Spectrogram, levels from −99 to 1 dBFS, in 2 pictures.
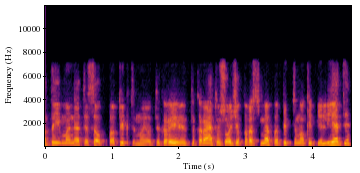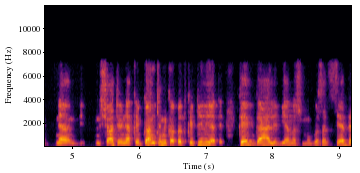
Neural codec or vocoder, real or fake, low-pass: codec, 16 kHz, 16 kbps, FreqCodec, smaller model; fake; 7.2 kHz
